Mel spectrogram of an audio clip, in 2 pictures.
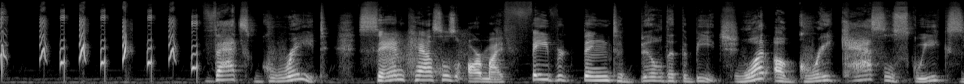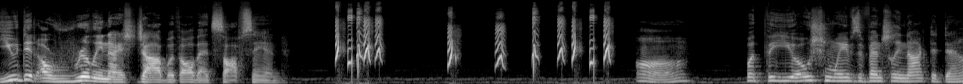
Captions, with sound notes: That’s great! Sand castles are my favorite thing to build at the beach! What a great castle, Squeaks. You did a really nice job with all that soft sand! [Squeaks squeaks] Ah, but the ocean waves eventually knocked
